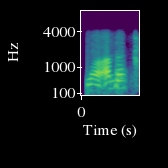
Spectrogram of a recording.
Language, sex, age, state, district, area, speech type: Nepali, female, 60+, West Bengal, Jalpaiguri, rural, conversation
